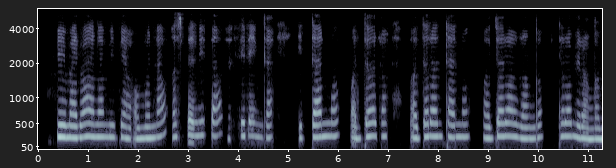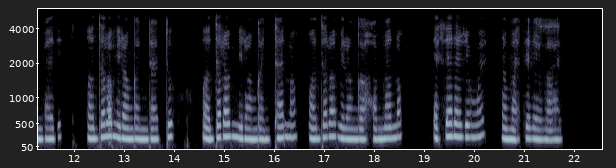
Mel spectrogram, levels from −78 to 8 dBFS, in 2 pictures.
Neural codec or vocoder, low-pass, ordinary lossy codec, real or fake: codec, 16 kHz, 4 kbps, FunCodec, trained on Chinese and English, 50 frames a second; 5.4 kHz; AAC, 32 kbps; fake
